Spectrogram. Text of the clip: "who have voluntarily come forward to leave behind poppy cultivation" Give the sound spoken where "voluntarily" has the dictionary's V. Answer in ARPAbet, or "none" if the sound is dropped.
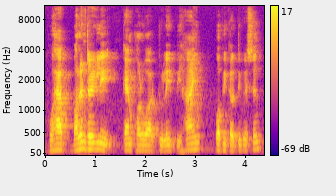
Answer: B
